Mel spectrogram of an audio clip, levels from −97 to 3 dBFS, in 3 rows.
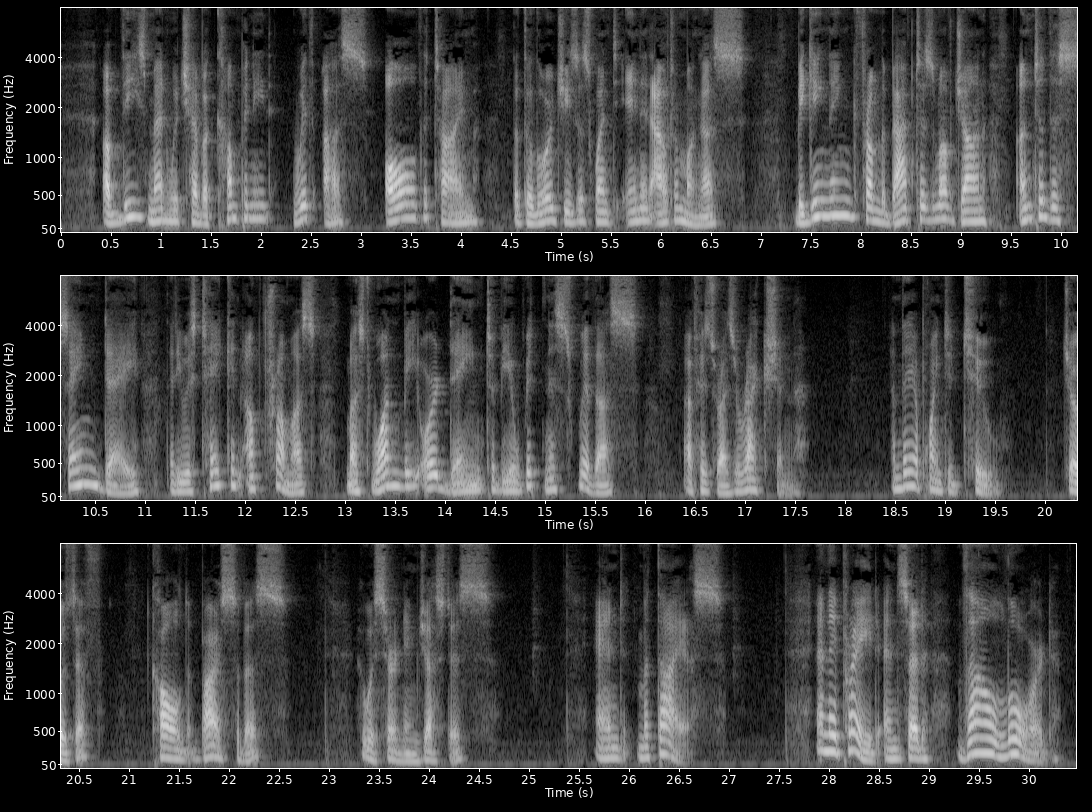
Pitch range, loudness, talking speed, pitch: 115-180 Hz, -24 LUFS, 140 wpm, 145 Hz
